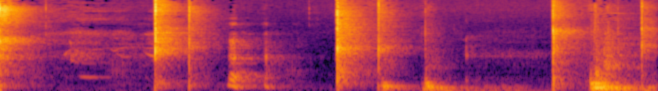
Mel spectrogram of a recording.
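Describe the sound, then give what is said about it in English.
A slow, uneven clap: about six or seven sharp hand claps, spaced roughly half a second apart, each ringing out briefly, with no voices. “And let's slow clap it out.”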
